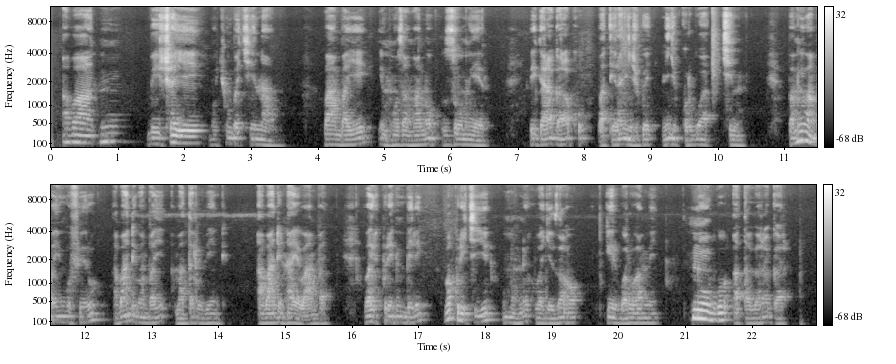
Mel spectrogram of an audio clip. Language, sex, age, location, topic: Kinyarwanda, male, 18-24, Huye, health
